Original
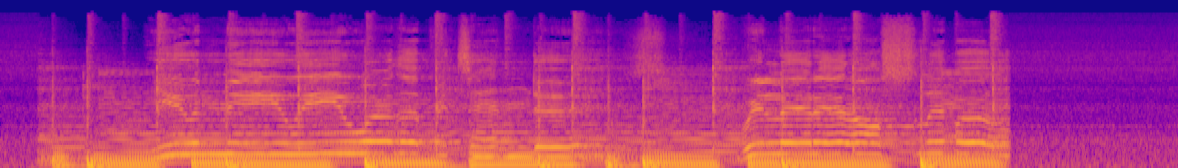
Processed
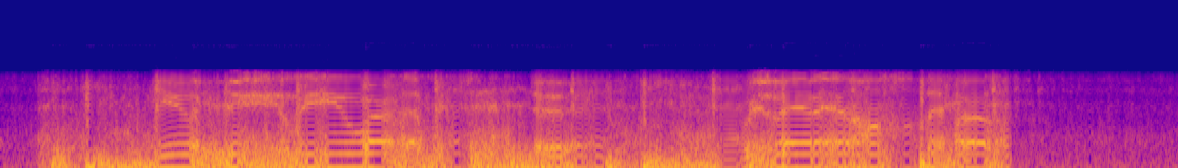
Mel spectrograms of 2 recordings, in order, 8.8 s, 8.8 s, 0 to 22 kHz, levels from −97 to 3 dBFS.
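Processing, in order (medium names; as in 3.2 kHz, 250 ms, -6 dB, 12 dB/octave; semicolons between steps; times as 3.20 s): feedback echo behind a high-pass 175 ms, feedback 49%, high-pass 2.4 kHz, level -11.5 dB; LPC vocoder at 8 kHz pitch kept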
